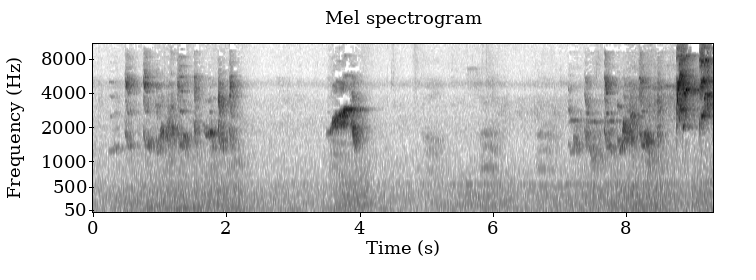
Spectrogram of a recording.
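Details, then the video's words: A pair of pet Violet Mask lovebirds, a male and a female, playing and eating fruit at lunch, give shrill, high chattering chirps in quick bursts, then a harsh squawk and more rapid chirping in an otherwise quiet room. "Love Bird play"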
